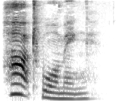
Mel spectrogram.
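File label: "heartwarming", British English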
